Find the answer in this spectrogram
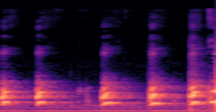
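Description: A woman's voice in short, halting syllables, about two to three a second.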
